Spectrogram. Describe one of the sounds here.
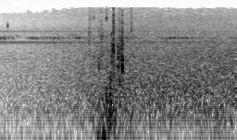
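A phone clicks shut.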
